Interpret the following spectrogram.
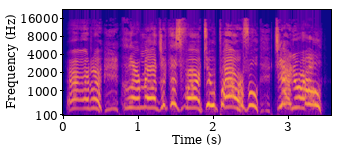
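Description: A man's voice: measured pace, bright, forceful tone, no echo, clean studio sound, full character voice. A man voicing a small, cowardly elf soldier in a fantasy audiobook, crying out in a strained, quivering, frantic voice. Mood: panicked. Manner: frantic high-pitched crying out. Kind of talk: acted audiobook character dialogue.

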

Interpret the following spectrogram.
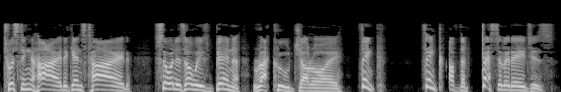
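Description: A man voicing an ancient, half-mad nonhuman warrior king who taunts in loud, declamatory cries for a fantasy audiobook. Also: extremely slow, few pauses, dry recording, muffled recording, full character voice. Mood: mocking. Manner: high, shouted, declamatory taunting. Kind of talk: fantasy audiobook character acting.

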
